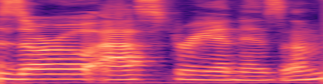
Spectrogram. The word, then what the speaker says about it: Zoroastrianism: Zoroastrianism.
